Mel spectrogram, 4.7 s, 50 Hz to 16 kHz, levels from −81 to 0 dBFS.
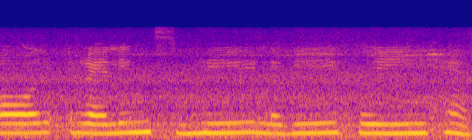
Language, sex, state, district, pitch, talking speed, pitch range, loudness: Hindi, female, Madhya Pradesh, Katni, 240 Hz, 75 wpm, 235-250 Hz, -13 LUFS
